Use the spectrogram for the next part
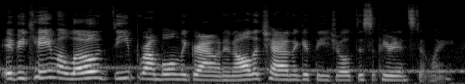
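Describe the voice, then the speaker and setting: A woman reading a visual novel aloud, with expressive narration and casual asides. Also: a little high, fast talker, a little hiss or hum.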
